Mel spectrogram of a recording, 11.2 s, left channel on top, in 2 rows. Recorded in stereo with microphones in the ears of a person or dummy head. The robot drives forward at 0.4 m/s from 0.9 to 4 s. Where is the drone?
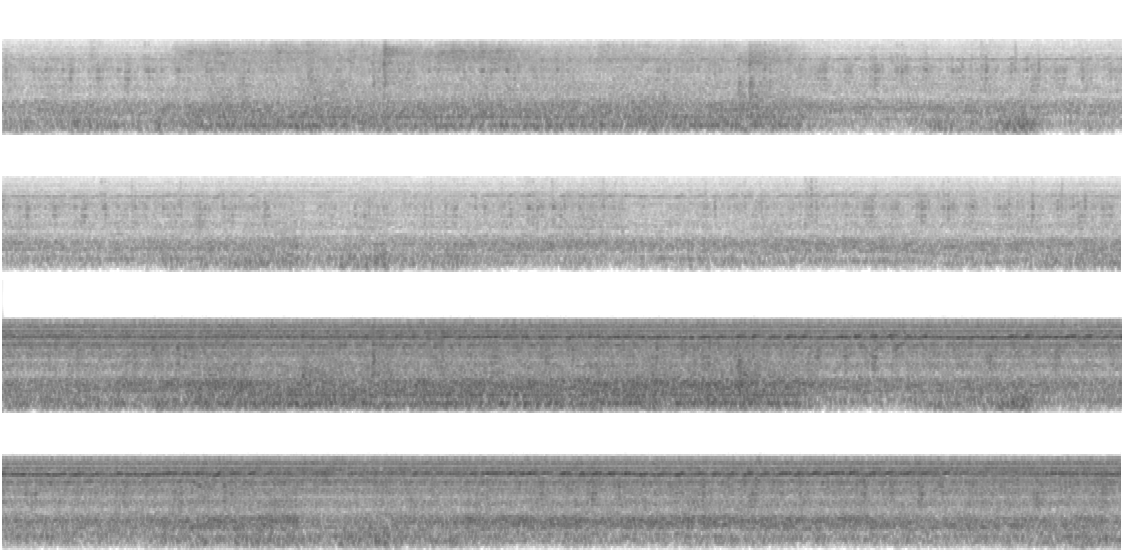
70° right (ahead or behind); by 11.2 s 75° right (ahead or behind).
